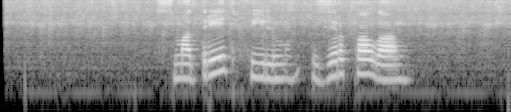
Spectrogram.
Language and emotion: Russian, neutral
